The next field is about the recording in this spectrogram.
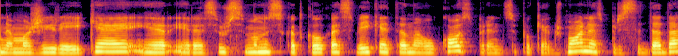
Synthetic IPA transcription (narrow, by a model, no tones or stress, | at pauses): nʲɛmɐʒɐɪɾʲɛɪkʲɛɪɾɪ̰ɾɛsʲɪʊʃʲsʲɪmʲɪnʊsʲɪ̥kɐt̪koːlˠkɐsʋʲɛɪkʲɛt̪ʲɛnɐɐʊkoːspʲɾʲɪnʲt͡s̪ʲɪpʊkʲiɛkʒmoːnʲeːspʲɾʲɪsʲɪd̪ʲɛd̪ɐ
